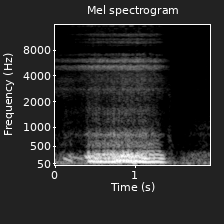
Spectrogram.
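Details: Night-time snoring: one deep, buzzing, low-pitched snore lasting about one second.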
